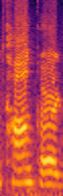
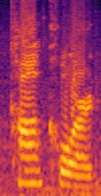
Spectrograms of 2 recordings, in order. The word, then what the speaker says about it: Concord: and we are actually technically in conquered not Concord Concord you say it like that con not Concord otherwise you'd be in New Hampshire cord North Carolina right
